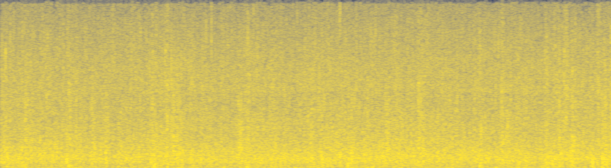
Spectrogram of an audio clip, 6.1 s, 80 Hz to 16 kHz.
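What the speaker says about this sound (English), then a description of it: "Dude, the rain sounds so good." Steady, dense rain ambience in the game Kingdom Come: Deliverance 2, a continuous hiss of drops pattering on surfaces with no breaks and no voices, even and moderately loud throughout.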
